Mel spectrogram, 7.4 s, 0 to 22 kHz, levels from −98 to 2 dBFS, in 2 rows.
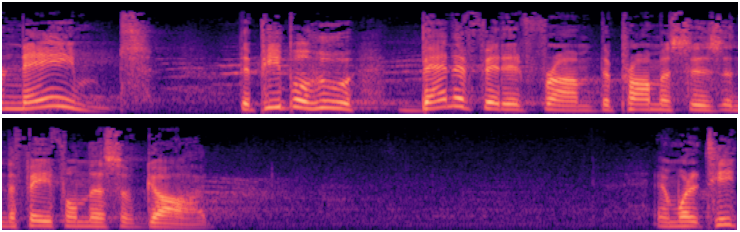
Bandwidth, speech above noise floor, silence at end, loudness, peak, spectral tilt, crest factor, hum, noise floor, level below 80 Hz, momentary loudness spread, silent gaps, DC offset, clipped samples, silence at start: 15 kHz; 38 dB; 0 s; -22 LUFS; -2 dBFS; -3 dB/octave; 22 dB; 60 Hz at -55 dBFS; -60 dBFS; -74 dBFS; 11 LU; none; under 0.1%; under 0.1%; 0 s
